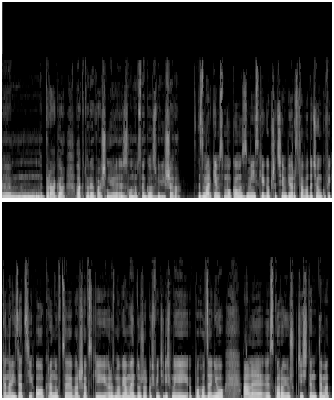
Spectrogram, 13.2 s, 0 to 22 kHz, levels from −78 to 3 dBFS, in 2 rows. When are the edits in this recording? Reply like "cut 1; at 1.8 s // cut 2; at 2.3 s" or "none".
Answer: cut 1; at 2.5 s // cut 2; at 9.5 s

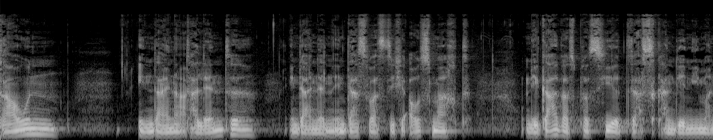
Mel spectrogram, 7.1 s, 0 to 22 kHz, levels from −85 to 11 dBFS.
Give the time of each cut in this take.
cut 1; at 1.8 s // cut 2; at 3.2 s

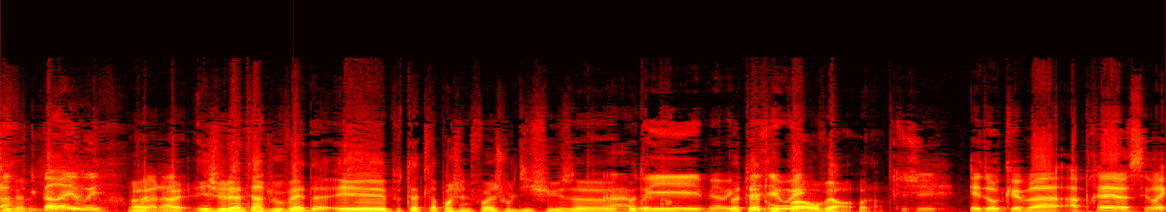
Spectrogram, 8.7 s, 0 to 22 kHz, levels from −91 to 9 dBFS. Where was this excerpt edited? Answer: none

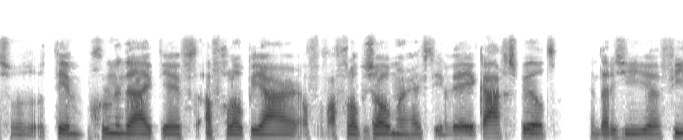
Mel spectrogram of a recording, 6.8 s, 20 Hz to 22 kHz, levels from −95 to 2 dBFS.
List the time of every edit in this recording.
cut 1; at 3.0 s // cut 2; at 4.4 s

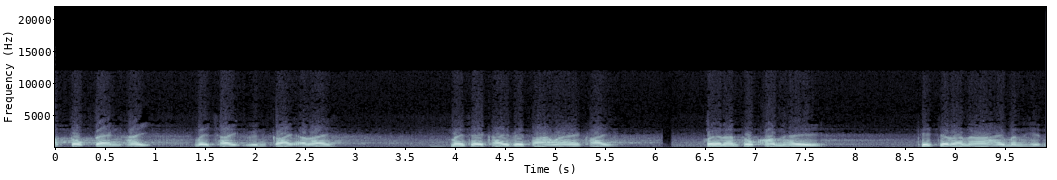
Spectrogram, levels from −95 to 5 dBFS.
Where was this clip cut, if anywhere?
cut 1; at 1.4 s // cut 2; at 3.9 s // cut 3; at 6.1 s

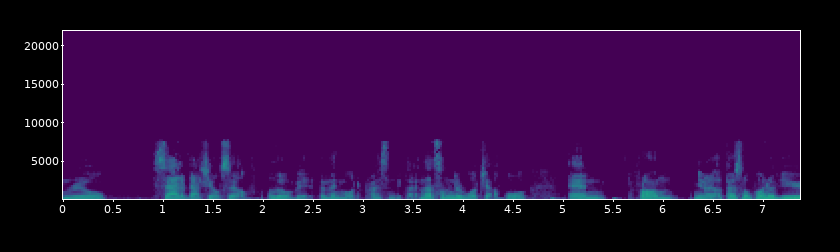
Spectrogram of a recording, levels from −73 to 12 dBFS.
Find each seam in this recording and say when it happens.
cut 1; at 2.7 s // cut 2; at 3.4 s // cut 3; at 4.0 s

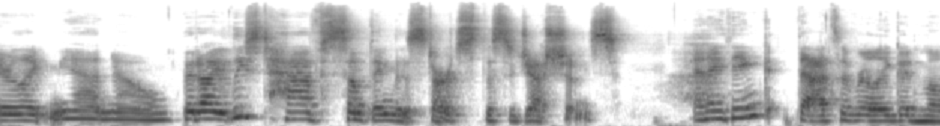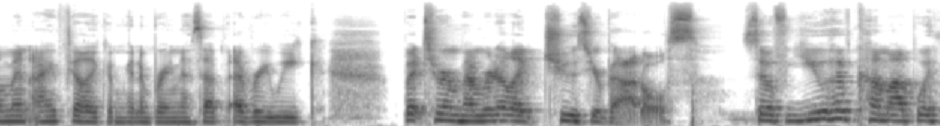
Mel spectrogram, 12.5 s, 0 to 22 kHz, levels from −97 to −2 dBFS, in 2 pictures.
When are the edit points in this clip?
none

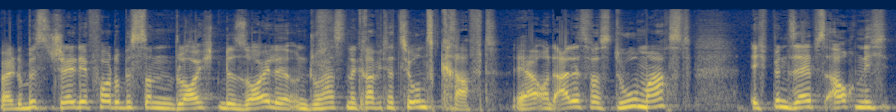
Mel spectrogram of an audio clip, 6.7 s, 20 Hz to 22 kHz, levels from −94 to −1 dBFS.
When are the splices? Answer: cut 1; at 1.3 s

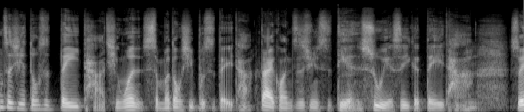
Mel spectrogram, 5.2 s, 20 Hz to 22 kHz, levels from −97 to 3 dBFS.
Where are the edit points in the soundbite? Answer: cut 1; at 3.3 s

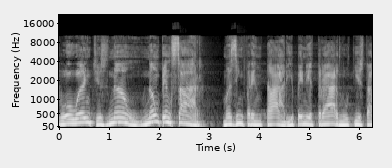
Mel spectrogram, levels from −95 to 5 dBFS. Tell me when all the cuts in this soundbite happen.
none

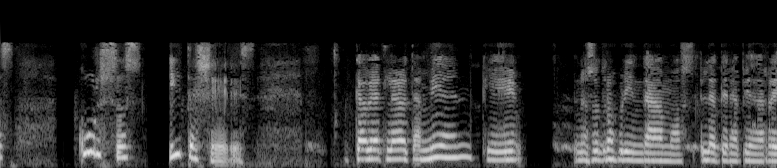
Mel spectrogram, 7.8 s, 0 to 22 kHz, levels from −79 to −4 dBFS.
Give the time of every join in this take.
none

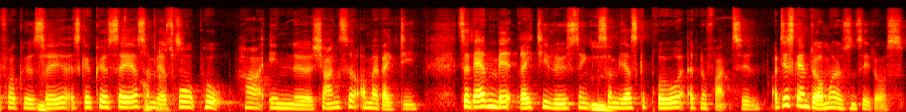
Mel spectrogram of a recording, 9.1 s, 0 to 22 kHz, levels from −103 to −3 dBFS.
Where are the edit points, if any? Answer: cut 1; at 5.2 s // cut 2; at 7.7 s

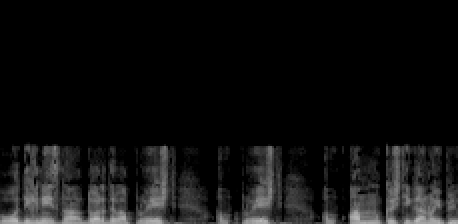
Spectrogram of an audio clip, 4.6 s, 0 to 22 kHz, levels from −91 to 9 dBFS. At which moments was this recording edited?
cut 1; at 2.3 s

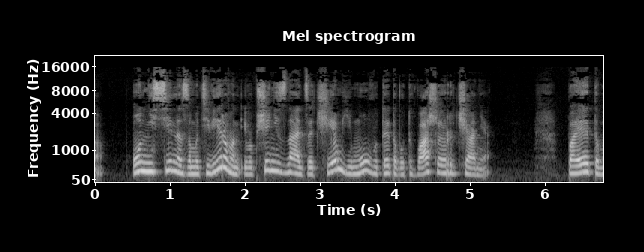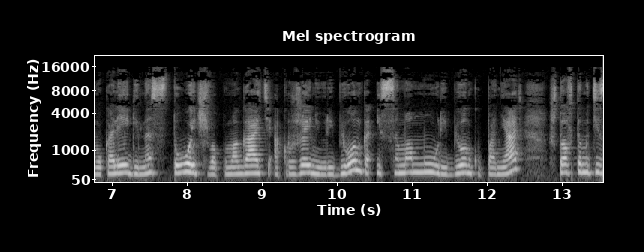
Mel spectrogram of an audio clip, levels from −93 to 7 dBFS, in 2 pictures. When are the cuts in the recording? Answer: none

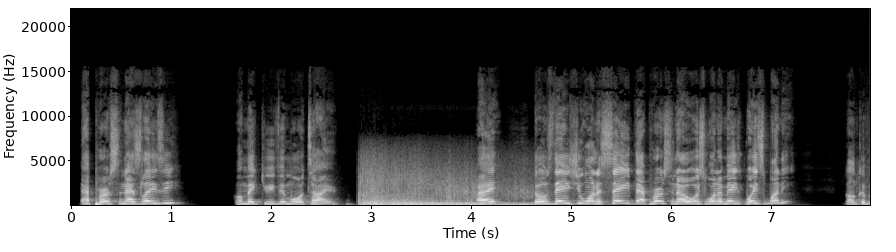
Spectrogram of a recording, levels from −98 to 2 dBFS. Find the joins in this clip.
none

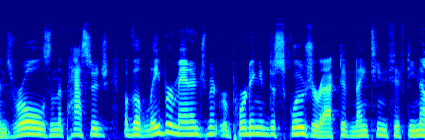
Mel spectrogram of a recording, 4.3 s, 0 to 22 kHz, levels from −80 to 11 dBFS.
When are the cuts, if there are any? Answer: cut 1; at 1.2 s

